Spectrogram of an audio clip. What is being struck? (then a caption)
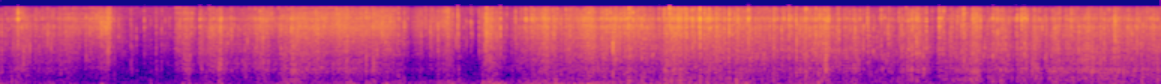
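Thin paper sheet. A thin white paper sheet with a black doodle print is scratched by fingertips and then crumpled in the hands. It gives a dense, bright, irregular crackling and crinkling that runs continuously, growing slightly louder in the second half.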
